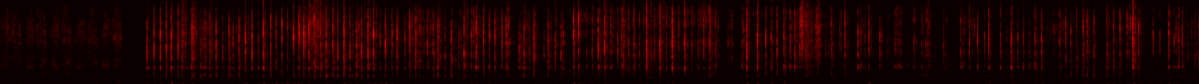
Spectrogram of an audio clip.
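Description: A solid hardcover copy of "Atomic Habits" with a paper dust jacket is held and rapidly tapped on its cover and spine with fingertips and nails. After nearly two seconds of faint, quiet tapping, a sudden burst starts a dense, continuous run of quick taps. Each tap is a bright, crisp click over a dull low thud, dying away almost instantly, and the pace holds steady to the end.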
